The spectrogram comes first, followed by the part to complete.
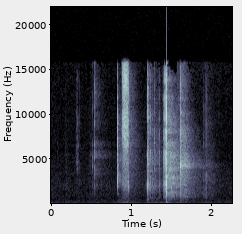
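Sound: beer cans cracked open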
